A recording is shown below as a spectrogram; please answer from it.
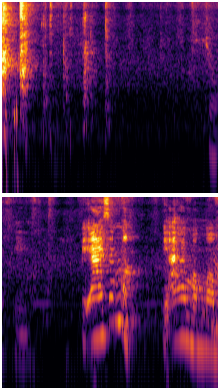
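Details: Young pet monkey making a sweet call, asking its mother for milk before bed: two drawn-out tonal whimpers that arch up and down in pitch, following a woman speaking Vietnamese and a quiet pause.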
